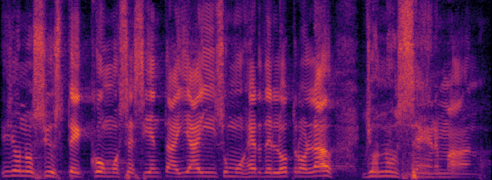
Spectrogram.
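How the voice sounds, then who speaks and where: A man with a very high, bright, gravelly voice preaches to his congregation as their pastor. He calls out to the crowd and builds to loud, fervent shouts. His voice rings through a reverberant church hall. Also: steady tone, moderate pace. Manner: preaching with rising shouts and call-outs to the congregation. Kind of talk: sermon.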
